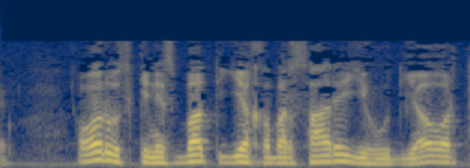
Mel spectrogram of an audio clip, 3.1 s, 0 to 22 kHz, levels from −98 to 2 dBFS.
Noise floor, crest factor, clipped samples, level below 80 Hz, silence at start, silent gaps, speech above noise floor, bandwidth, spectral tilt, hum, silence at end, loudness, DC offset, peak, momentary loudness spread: -46 dBFS; 18 dB; under 0.1%; -58 dBFS; 0 s; none; 27 dB; 8.4 kHz; -7.5 dB/octave; none; 0.1 s; -21 LUFS; under 0.1%; -4 dBFS; 5 LU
